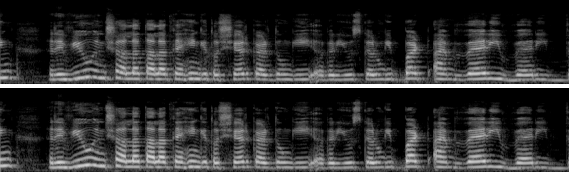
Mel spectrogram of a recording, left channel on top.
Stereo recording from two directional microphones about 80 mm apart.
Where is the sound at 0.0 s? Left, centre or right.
Centre.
